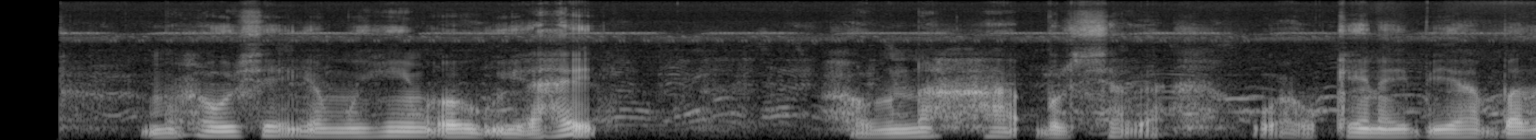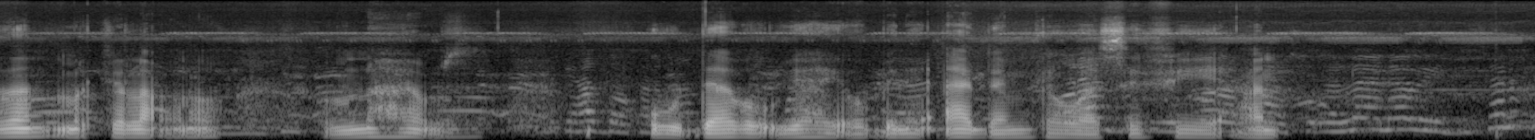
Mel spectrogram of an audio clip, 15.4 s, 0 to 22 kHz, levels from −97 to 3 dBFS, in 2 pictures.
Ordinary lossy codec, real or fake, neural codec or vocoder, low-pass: none; real; none; none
